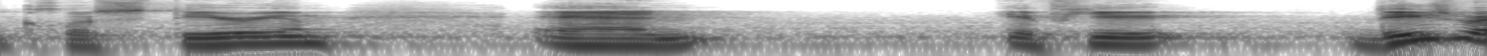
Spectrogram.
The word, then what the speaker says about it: Closterium: are alive that's algae close therium i believe you pronounce them closterium and if you these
